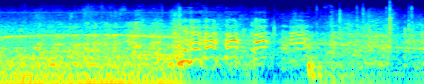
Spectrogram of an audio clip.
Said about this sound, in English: and then with the noise of multiple trucks, the ambulance, the fire truck, and another ambulance on the way, Bob Newhart started to do the rest of his speech in sign language.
